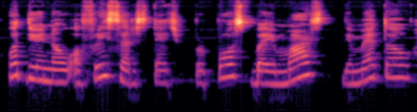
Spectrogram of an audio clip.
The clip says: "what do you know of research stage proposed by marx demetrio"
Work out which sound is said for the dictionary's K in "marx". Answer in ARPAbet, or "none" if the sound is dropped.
none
